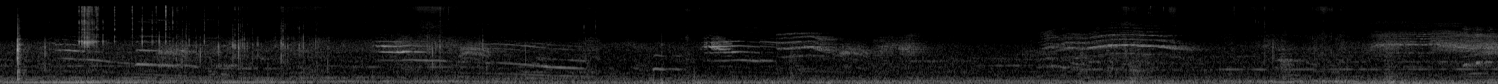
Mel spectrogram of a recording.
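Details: Feral cat Maya, looking weak after her miscarriage, with newborn kittens nearby: a series of harmonic meows, some rising then falling, others short and wavering, coming in bursts every few seconds over low background rumble and faint voices.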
